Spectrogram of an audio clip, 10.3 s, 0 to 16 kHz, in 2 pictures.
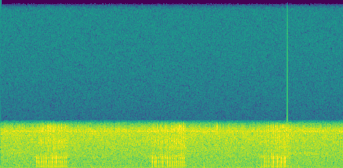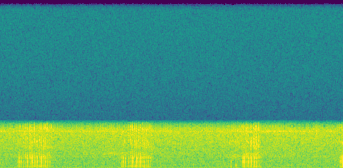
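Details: A 12-week-old pug puppy sleeps curled on a person's lap in a recliner, snoring softly in breathy bursts about every one and a half seconds over a steady background hiss.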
